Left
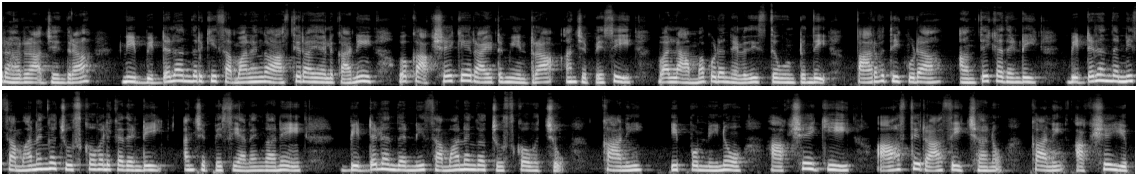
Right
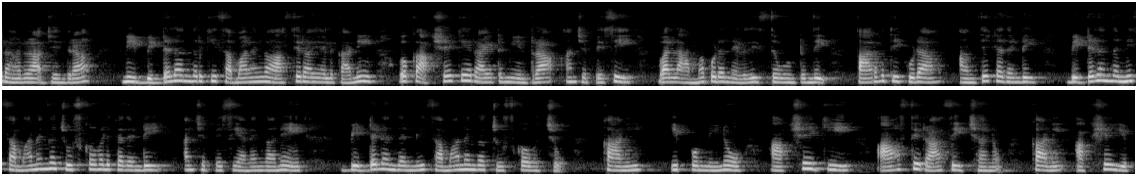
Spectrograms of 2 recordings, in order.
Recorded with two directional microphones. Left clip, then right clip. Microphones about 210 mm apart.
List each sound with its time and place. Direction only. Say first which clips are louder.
0.0 s speech: left 6 dB; 35° left (ahead or behind)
